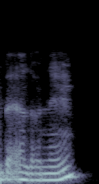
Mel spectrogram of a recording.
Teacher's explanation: the ne part right here at the end gets the main accent. but this meteg right here, this vertical line is like a secondary accent mark.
